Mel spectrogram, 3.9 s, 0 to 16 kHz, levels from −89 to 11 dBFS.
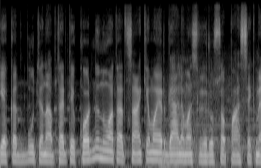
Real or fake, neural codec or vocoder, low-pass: fake; autoencoder, 48 kHz, 128 numbers a frame, DAC-VAE, trained on Japanese speech; 14.4 kHz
